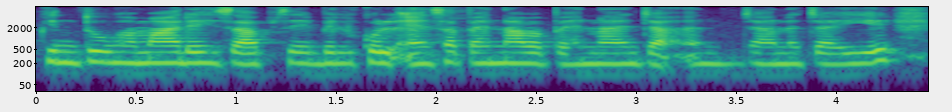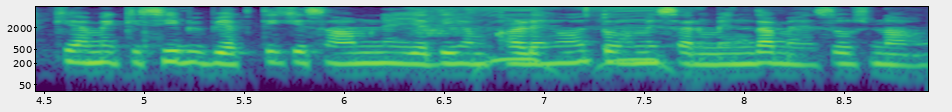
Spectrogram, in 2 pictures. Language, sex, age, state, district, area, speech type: Hindi, female, 30-45, Madhya Pradesh, Hoshangabad, rural, spontaneous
